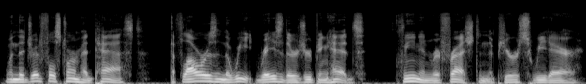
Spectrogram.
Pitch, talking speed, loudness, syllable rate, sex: 105 Hz, 235 wpm, -16 LUFS, 5.7 syllables/s, male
